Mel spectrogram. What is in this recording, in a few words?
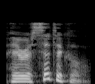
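"parasitical", British English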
